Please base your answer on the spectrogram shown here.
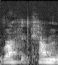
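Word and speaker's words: Raketkanon: without actually reading it racket cone racket racket cannon racket coming that's how you say I've never known do that this is number two rocket cannon number two I've never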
